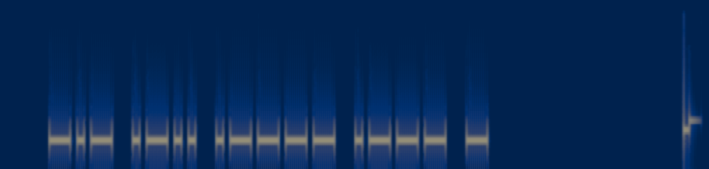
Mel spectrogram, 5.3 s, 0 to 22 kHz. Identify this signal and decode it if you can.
Morse code, heard as a keyed tone, about 23 wpm, 700 Hz. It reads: KL1JT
